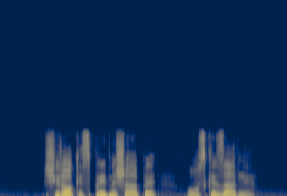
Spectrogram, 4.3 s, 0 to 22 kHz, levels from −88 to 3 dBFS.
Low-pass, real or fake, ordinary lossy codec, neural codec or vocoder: 7.2 kHz; fake; none; codec, 16 kHz, 4 kbps, X-Codec, HuBERT features, trained on balanced general audio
